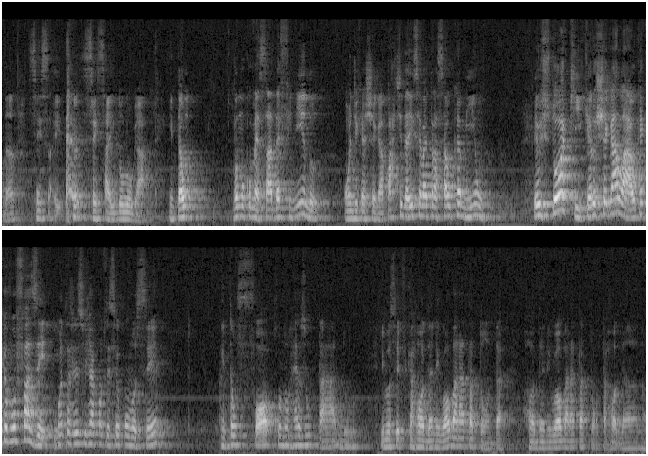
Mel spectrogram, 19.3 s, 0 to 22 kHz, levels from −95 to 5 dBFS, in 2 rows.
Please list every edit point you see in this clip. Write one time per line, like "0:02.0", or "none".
0:10.4
0:12.9
0:15.3

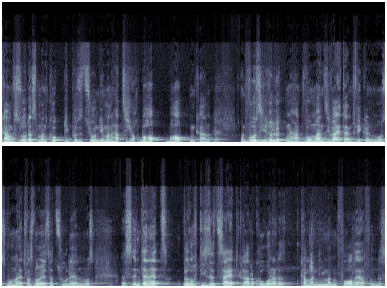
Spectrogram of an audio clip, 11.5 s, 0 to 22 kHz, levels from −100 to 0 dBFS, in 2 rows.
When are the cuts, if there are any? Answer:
0:00.9
0:07.4

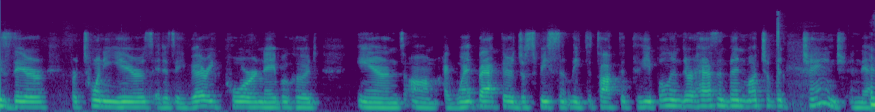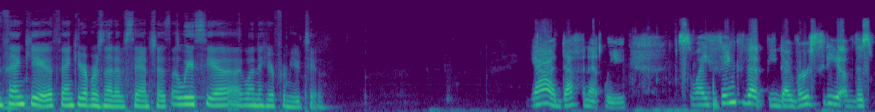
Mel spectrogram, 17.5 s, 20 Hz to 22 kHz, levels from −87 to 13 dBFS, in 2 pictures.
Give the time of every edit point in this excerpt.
none

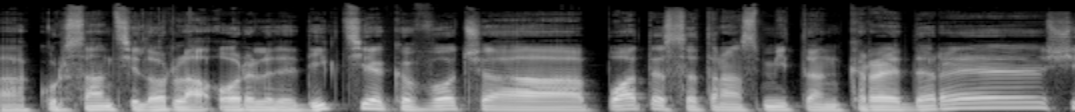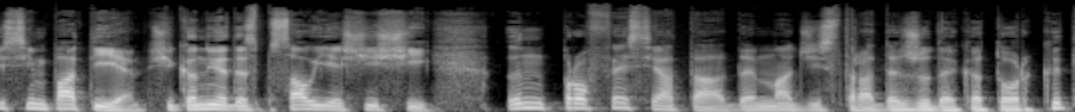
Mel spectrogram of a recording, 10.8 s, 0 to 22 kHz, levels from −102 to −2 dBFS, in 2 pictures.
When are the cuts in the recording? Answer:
0:06.7

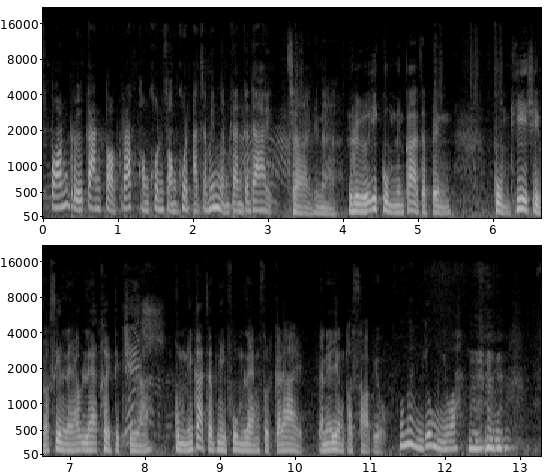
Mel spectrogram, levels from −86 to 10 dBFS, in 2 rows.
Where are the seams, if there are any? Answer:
0:11.3

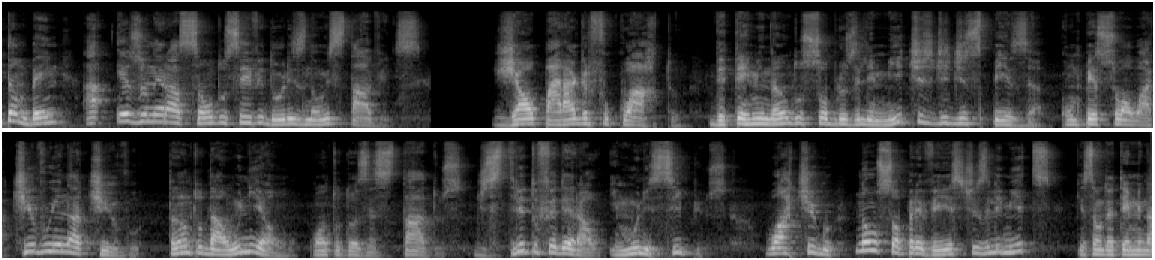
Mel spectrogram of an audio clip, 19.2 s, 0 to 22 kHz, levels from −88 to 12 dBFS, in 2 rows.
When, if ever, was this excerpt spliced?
0:05.9

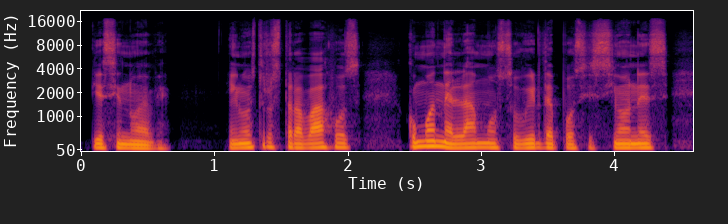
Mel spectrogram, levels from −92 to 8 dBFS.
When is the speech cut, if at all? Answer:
0:01.1

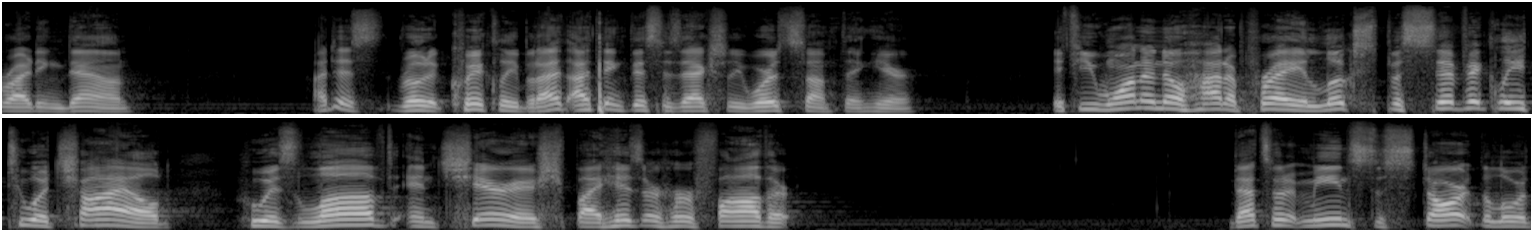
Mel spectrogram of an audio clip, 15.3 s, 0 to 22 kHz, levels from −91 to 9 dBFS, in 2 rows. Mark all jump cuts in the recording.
0:13.8

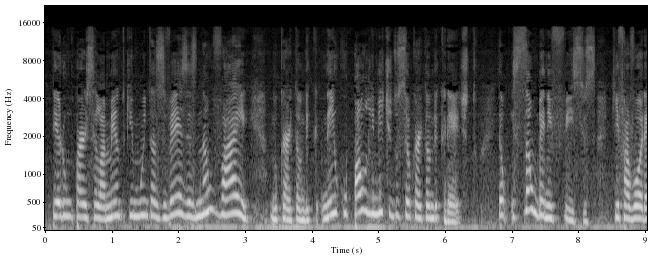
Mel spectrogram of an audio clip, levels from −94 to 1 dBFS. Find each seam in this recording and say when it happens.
0:06.8

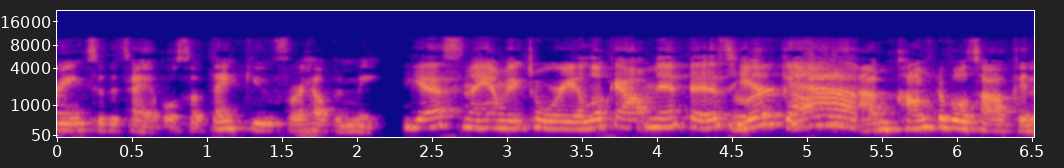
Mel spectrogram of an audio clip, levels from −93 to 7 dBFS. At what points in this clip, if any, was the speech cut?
0:05.3

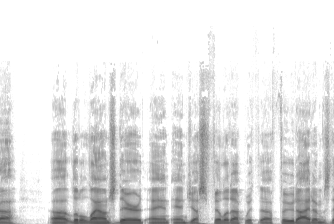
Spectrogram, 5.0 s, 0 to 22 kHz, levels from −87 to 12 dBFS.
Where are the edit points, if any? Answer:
0:02.1

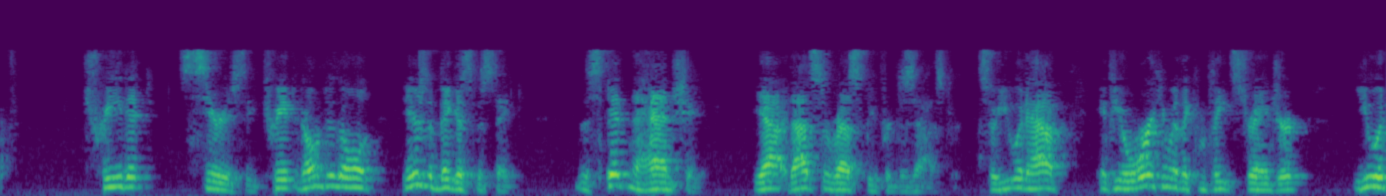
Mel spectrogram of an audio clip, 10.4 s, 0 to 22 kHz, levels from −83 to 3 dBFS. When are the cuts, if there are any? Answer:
0:01.3
0:05.9
0:07.3

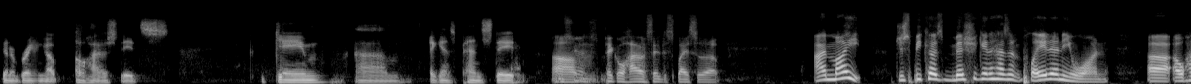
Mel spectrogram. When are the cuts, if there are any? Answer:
0:05.3

